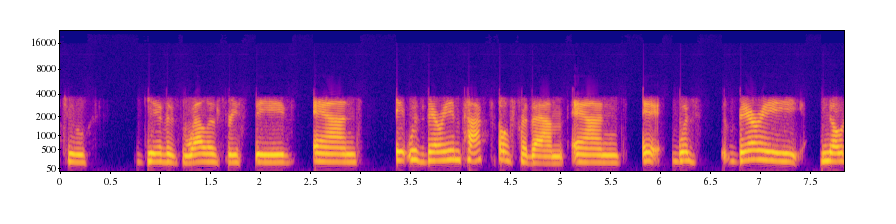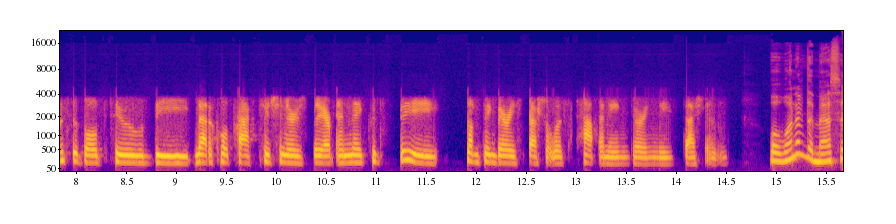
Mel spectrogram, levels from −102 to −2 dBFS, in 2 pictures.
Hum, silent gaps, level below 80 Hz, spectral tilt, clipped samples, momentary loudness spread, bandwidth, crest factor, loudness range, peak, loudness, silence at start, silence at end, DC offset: none; none; -68 dBFS; -6 dB/octave; under 0.1%; 7 LU; 15 kHz; 16 dB; 3 LU; 0 dBFS; -16 LUFS; 0.1 s; 0.05 s; under 0.1%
